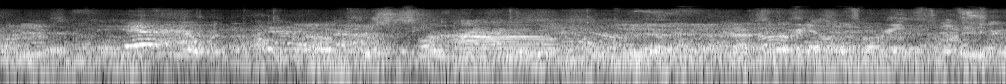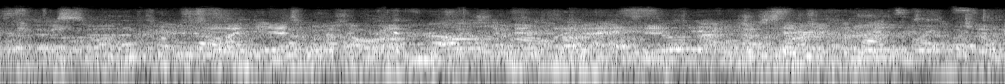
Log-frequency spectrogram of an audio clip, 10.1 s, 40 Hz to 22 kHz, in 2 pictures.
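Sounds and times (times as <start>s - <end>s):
overlapping chatter of people: 0.0s - 10.0s.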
